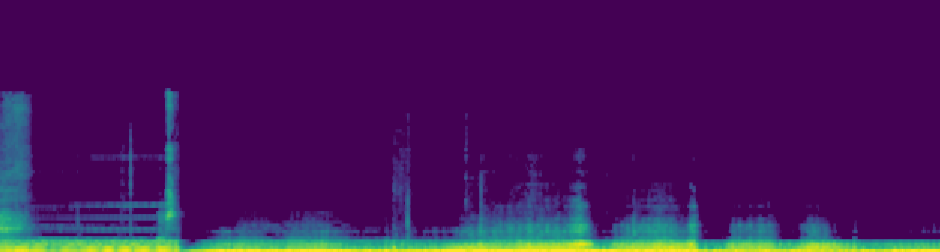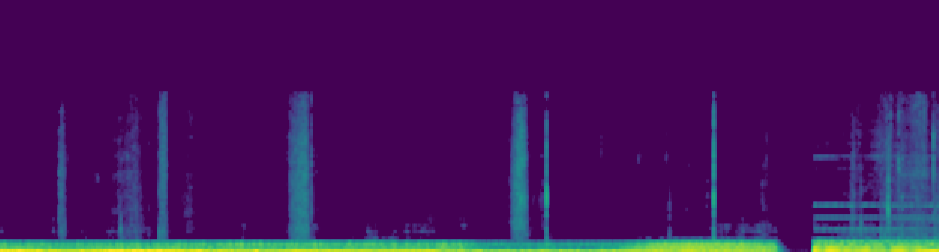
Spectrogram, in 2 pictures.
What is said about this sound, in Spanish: Ese fue el sonido que emite Mercurio.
